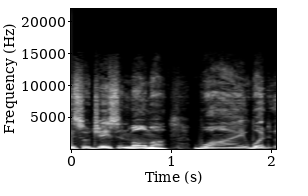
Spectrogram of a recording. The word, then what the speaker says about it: Momoa: So let's just say a guy like Jason, by the way, it's Momoa. It's not the Museum of Modern Art. It's not MoMA.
